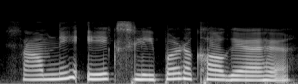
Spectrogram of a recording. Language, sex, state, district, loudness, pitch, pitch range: Hindi, female, Bihar, Patna, -12 LUFS, 225 Hz, 210-245 Hz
